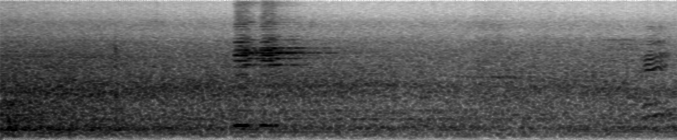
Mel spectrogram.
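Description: A car drives away along a road.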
